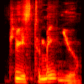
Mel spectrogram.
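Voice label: VoiceActing es, Male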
